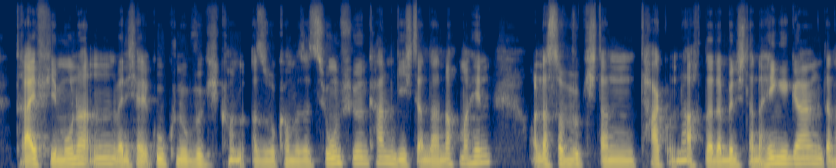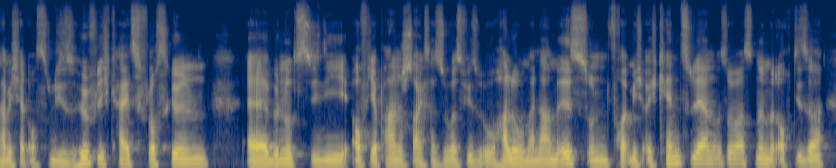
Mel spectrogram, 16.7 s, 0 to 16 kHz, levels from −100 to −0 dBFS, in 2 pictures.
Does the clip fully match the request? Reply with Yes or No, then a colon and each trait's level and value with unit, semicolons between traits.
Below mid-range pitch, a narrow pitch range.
No: low, 105 Hz; average, 3.7 semitones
